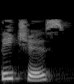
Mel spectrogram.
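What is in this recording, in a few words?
"beeches", English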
